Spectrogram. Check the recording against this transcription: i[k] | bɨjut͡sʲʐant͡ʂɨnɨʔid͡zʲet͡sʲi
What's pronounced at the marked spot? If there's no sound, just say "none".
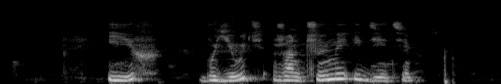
x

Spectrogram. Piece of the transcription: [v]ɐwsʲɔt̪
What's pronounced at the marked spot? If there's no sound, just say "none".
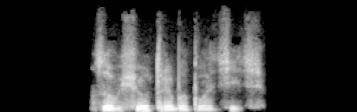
z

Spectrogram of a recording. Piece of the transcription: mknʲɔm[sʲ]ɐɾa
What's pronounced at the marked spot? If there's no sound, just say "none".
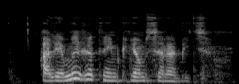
sʲ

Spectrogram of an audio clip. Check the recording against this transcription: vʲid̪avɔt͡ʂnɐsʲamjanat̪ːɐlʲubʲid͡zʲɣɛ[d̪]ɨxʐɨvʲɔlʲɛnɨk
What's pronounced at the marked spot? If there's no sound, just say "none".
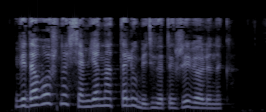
t̪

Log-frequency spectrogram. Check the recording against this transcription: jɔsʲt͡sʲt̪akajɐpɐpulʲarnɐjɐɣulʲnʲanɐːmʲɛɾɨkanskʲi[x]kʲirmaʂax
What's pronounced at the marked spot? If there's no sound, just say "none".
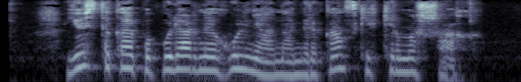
x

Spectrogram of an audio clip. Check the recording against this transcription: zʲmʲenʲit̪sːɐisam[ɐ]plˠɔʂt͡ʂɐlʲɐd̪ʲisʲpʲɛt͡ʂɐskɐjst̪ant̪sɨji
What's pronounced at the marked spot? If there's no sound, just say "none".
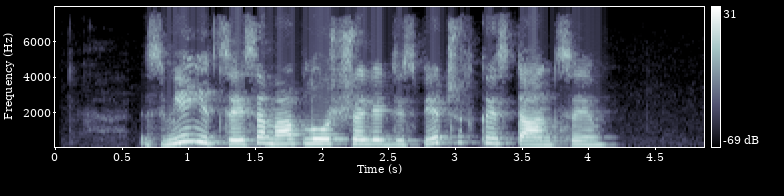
a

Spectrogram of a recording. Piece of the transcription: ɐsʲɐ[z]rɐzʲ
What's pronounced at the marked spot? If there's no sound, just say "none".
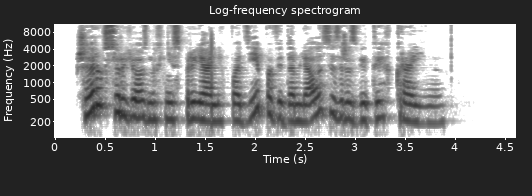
z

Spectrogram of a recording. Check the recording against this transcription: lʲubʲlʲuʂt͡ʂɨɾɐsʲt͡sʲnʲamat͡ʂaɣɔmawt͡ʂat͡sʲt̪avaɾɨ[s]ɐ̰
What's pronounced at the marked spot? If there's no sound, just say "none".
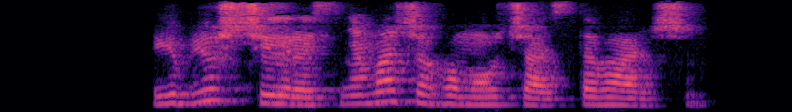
ʂ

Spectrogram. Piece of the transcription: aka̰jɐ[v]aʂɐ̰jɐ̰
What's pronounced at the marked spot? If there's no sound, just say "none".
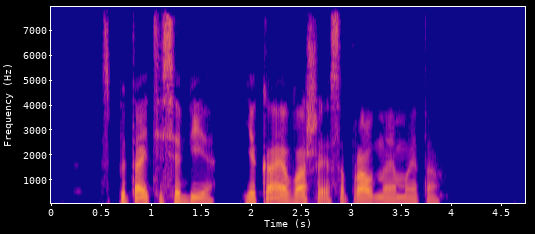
v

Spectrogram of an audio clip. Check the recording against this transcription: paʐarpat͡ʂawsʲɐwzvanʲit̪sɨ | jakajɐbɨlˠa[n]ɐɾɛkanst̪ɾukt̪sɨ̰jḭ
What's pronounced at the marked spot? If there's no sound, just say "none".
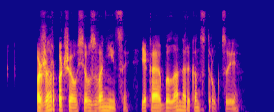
n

